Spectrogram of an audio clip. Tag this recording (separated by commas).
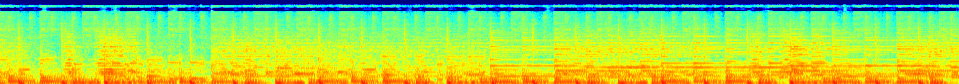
Music, Pop music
